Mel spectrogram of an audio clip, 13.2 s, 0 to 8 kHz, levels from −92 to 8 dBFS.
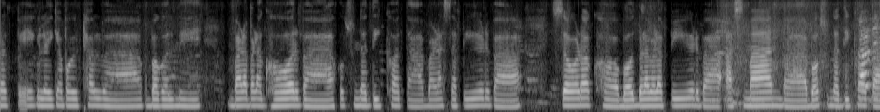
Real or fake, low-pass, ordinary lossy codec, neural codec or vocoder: real; none; none; none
